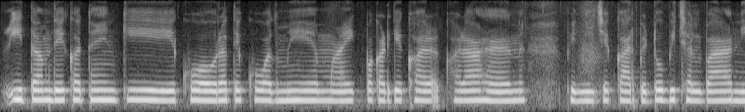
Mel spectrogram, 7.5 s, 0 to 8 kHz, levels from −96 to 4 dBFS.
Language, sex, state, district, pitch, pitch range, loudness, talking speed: Hindi, female, Uttar Pradesh, Varanasi, 220 Hz, 215-225 Hz, -14 LUFS, 195 wpm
